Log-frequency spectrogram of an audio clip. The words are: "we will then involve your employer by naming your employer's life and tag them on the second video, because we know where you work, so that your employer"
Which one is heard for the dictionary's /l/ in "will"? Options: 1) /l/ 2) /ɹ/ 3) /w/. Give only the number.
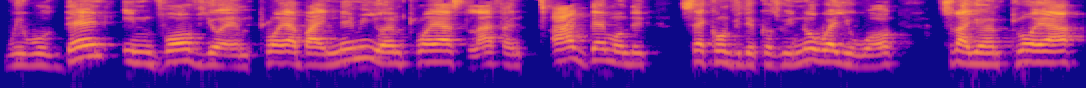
1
